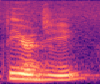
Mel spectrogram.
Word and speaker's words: Theurgy: Theurgy, is that right? Theurgism. – Theurgy. – Yeah.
